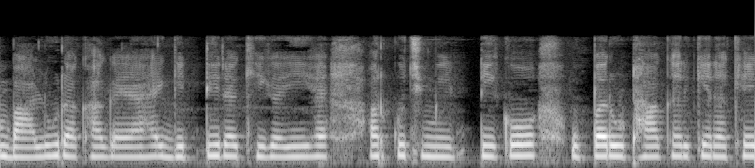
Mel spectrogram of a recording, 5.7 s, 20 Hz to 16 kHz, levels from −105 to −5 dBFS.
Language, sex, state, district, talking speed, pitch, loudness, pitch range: Hindi, female, Odisha, Khordha, 170 wpm, 200 Hz, -20 LUFS, 195-205 Hz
